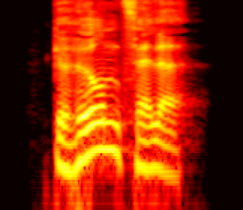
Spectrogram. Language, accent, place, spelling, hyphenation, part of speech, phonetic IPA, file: German, Germany, Berlin, Gehirnzelle, Ge‧hirn‧zel‧le, noun, [ɡəˈhɪrntsɛlə], De-Gehirnzelle.ogg
- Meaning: brain cell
